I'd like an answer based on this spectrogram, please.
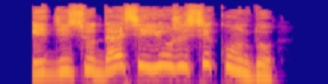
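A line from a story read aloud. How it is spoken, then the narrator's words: Shouted. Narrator (Russian): крикнула мне мама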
